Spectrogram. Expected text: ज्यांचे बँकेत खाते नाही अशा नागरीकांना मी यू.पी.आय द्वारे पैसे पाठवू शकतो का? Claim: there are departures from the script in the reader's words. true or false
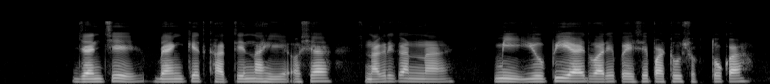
false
